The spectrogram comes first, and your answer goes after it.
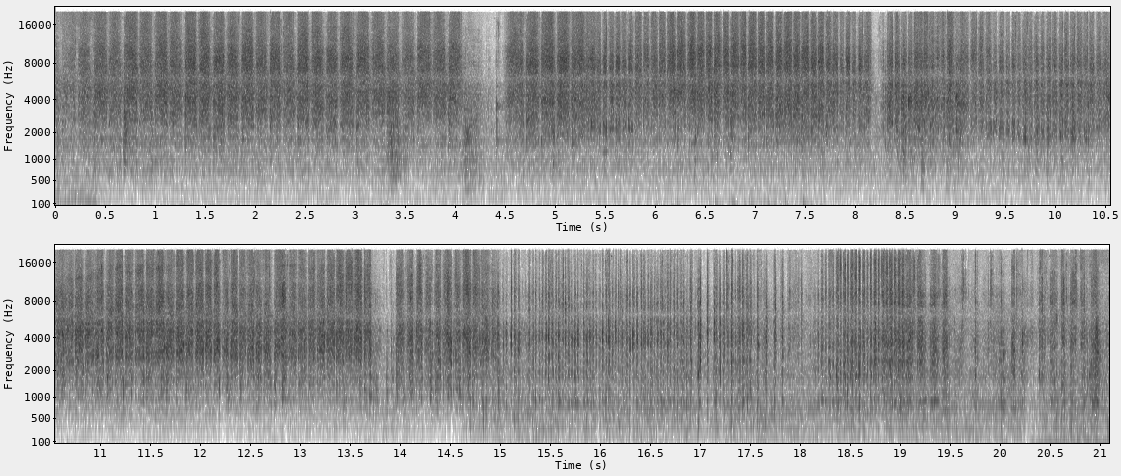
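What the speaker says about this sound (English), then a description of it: "Some of the sanding I was able to do using an orbital sander" Steady, continuous abrasive rubbing of sandpaper by hand on wooden frames, close and fairly loud, with brief pauses between strokes.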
